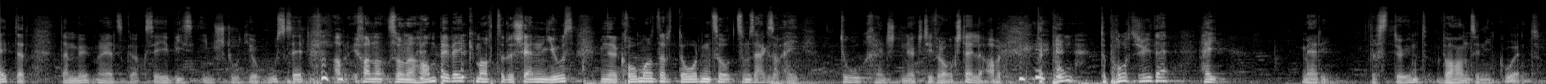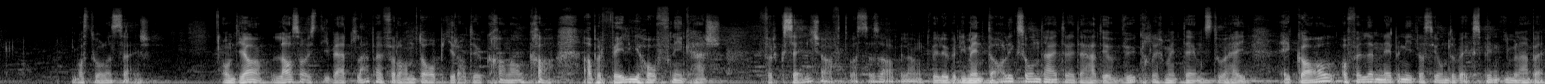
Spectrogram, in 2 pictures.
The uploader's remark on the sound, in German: Live von der Jahresversammlung. Kanal K.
